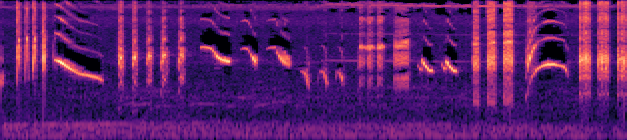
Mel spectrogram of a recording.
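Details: Starling song used to prompt caged birds to sing: a varied run of sharp clicks, downward-sliding whistles and short buzzy bursts, with a final rising-then-falling whistle. No other clear sounds.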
